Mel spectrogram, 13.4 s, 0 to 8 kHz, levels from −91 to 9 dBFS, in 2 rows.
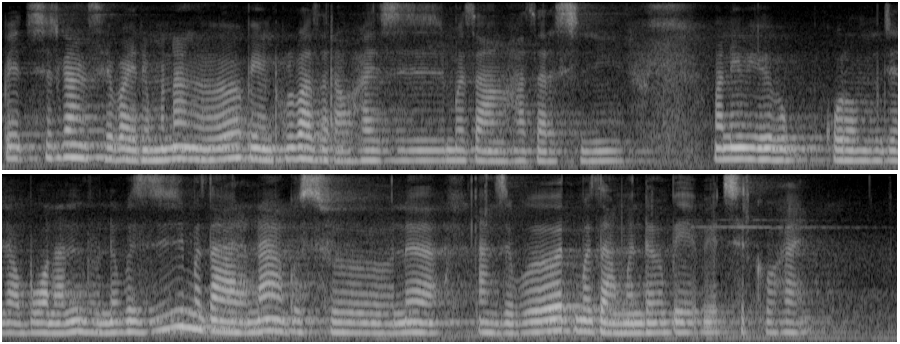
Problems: none marked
